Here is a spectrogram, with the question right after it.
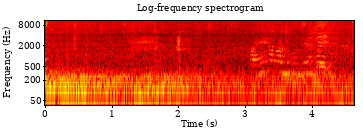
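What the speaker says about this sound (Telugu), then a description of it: "సౌండ్స్ వినిపిస్తున్నాయండి మీకు కూడా. ఉరుములు, మెరుపులు" Heavy rain hisses steadily through a thunderstorm with a low rumble of thunder beneath it, heard close and continuous, and a voice talks briefly over the downpour near the end.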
